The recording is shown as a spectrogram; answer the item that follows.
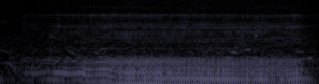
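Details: French Bulldog Jean Paul snoring on command: one rasping, finely pulsed snore of about two and a half seconds with deep harmonic tones, swelling in and fading out, while a man urges it in Portuguese before and after.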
